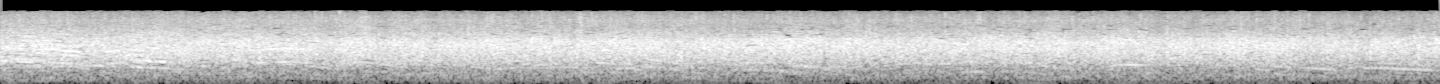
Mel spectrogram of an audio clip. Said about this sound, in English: Clap for me.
